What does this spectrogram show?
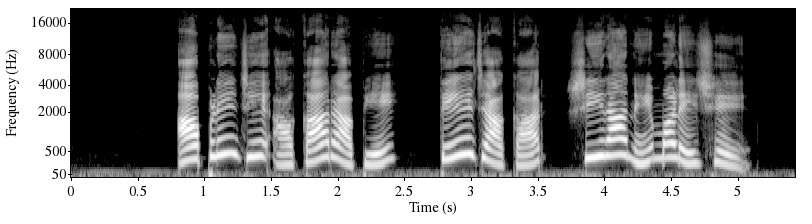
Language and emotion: Gujarati, neutral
